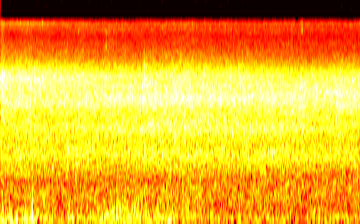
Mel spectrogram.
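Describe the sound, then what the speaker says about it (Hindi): A fast-flowing river rushes in the Dalma hills, a dense, steady roar of water heard close and alone with no pauses. "जो जल की धारा है काफ़ी तेज़ है"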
